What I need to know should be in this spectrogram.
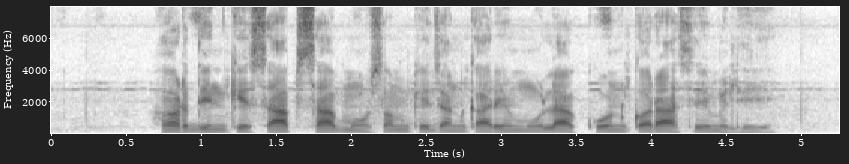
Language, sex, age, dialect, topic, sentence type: Chhattisgarhi, male, 18-24, Eastern, agriculture, question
